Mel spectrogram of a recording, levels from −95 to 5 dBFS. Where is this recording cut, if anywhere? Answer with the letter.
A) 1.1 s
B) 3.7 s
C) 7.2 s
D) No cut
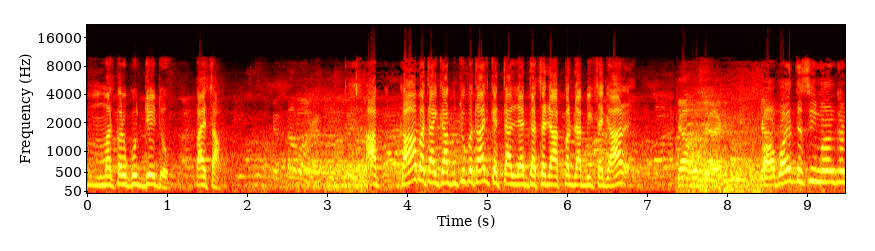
C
